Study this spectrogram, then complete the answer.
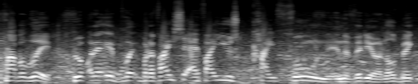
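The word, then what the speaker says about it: Kayfun: And still, is it Kaifun or Kaifun?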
